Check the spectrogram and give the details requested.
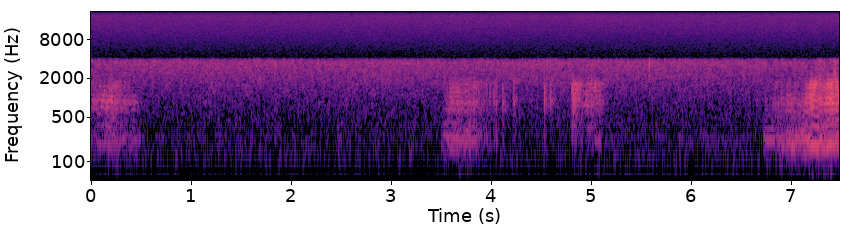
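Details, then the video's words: A fat, lazy pet Chihuahua asleep and snoring in 2016. Soft, rough breathy snores recur roughly every three to four seconds, and the last is the loudest and lowest, with faint hiss between breaths. "Chihuahua snoring"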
